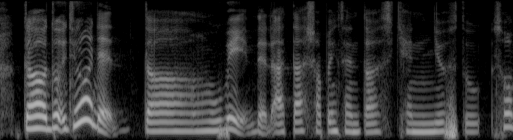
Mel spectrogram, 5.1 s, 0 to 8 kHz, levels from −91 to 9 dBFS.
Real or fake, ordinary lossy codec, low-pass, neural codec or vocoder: real; none; none; none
